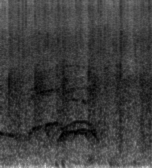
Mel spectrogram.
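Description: An audience at a hip hop event claps steadily for the performers in a dense, continuous wash of applause, with faint overlapping voices and a few whoops rising above it.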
